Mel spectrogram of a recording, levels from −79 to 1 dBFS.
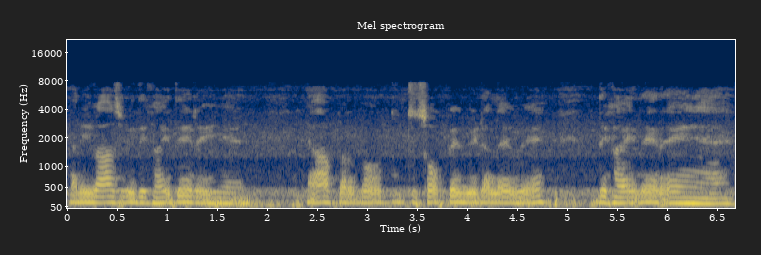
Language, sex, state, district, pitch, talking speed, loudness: Hindi, male, Haryana, Rohtak, 120 Hz, 155 wpm, -14 LUFS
